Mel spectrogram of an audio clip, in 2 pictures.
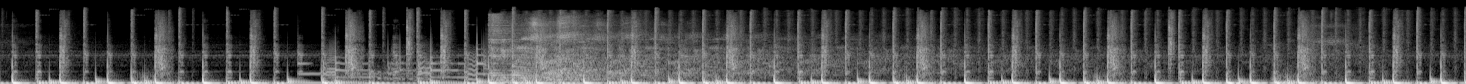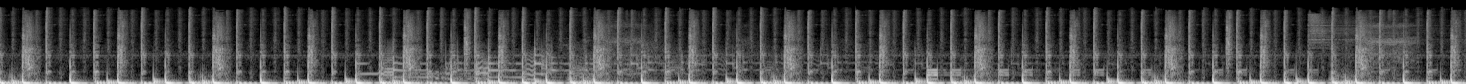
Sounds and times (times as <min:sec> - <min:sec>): Music: 0:00.0 - 0:29.3.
